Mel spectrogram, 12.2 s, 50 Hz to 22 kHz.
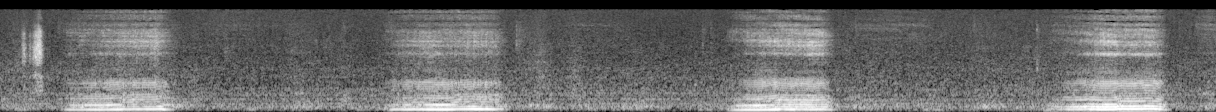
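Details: Puppy snoring while asleep crammed in a Costco box: regular, rumbling, buzzy snores about 18 a minute, each lasting about a second, with quiet pauses between.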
